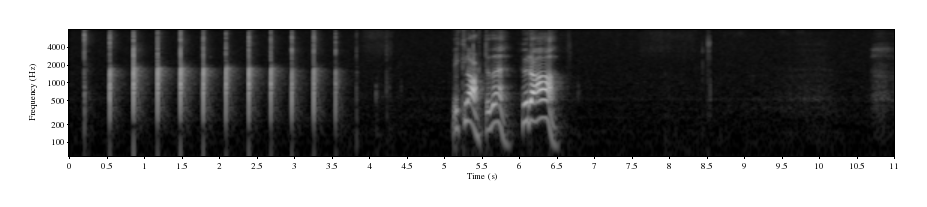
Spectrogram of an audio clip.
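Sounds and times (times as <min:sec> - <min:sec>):
polite golf-style hand clapping: 0:00.1 - 0:03.9
speech: 0:05.1 - 0:06.6.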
